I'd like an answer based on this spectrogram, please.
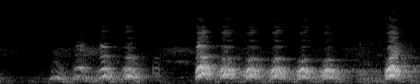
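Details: Dog among puppies offered for sale in India, breeds listed including Labrador, German Shepherd, Beagle, Pug, Husky and Pitbull; soft muffled barks, then a quick run of about seven sharp barks, one more bark at the end.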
